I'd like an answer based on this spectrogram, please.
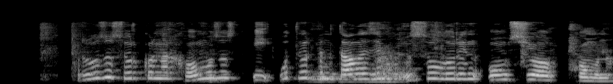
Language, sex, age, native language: Icelandic, female, 40-49, Russian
